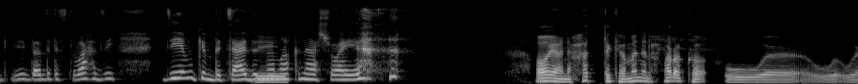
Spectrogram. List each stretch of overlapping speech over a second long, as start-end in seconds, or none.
none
